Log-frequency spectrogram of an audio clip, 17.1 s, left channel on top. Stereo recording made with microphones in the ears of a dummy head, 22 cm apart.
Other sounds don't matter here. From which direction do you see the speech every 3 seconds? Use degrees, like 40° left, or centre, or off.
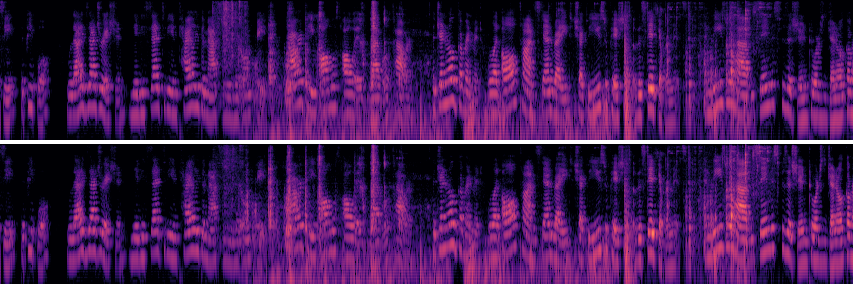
60° left, 50° left, 40° left, 30° left, 10° right, 50° right.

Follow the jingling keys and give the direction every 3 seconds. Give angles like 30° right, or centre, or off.
off, 50° right, 10° right, 40° left, centre, 50° right.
